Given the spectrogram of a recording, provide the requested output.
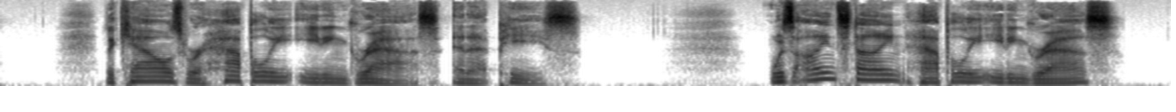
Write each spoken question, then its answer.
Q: Was Einstein happily eating grass?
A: No, Einstein wasn't happily eating grass.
